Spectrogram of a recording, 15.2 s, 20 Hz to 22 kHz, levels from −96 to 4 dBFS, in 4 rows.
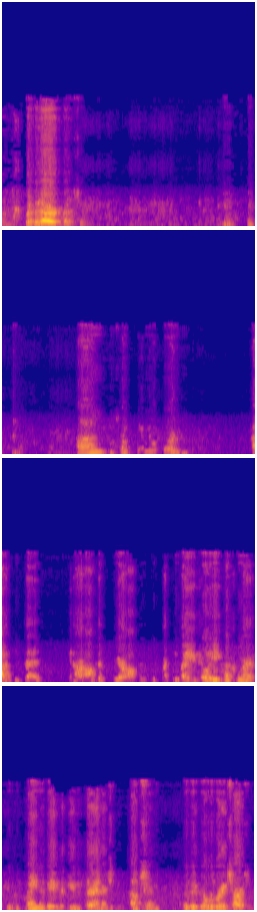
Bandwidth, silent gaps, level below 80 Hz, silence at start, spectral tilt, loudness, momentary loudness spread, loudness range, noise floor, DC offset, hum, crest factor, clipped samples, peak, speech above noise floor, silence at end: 13.5 kHz; none; -58 dBFS; 0 s; -4.5 dB/octave; -26 LUFS; 20 LU; 16 LU; -69 dBFS; under 0.1%; none; 24 dB; under 0.1%; -4 dBFS; 43 dB; 0.05 s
